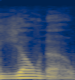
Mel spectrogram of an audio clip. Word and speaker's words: Yonah: The correct pronunciation of Jonah's name in the Hebrew is actually Yonah, which simply means the dove.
